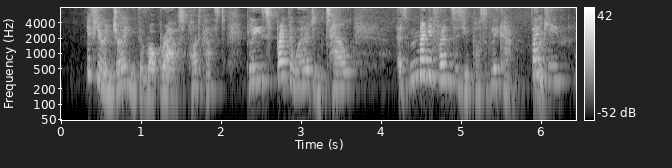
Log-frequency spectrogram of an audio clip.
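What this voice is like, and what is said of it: Posh, polite telephone voice. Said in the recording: “telephone voice”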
